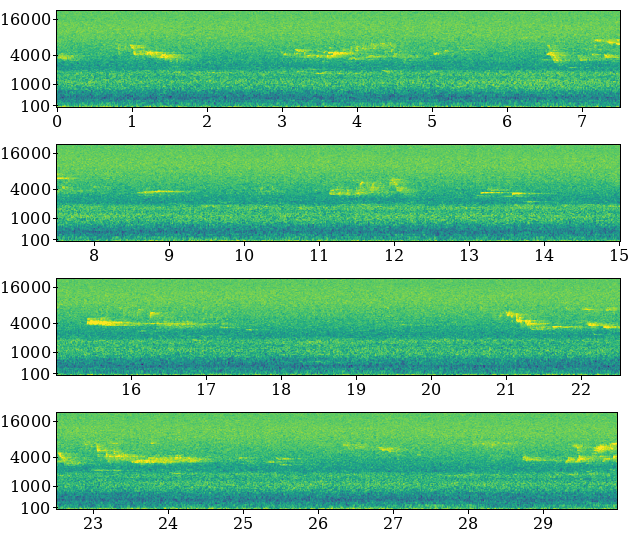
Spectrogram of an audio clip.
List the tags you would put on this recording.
Soundscapes > Nature
raspberry-pi soundscape

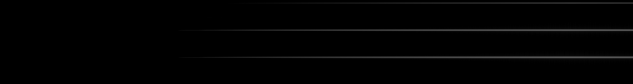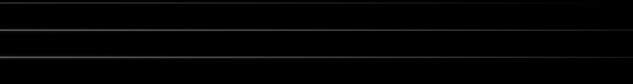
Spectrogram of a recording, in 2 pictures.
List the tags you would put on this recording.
Sound effects > Electronic / Design
atmospheric earring earwhistle highfrequency highpitch horror ingingsound Long sounddesign soundeffect tinnitus

